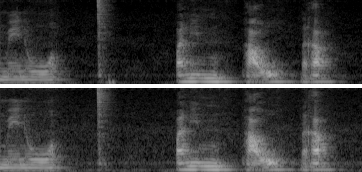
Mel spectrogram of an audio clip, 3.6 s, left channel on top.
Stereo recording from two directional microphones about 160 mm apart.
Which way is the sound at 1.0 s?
Centre (ahead or behind).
